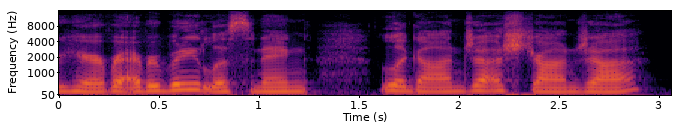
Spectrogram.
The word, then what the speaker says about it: Estranga: For everybody listening, Laganja Estranja. Astrange, right?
